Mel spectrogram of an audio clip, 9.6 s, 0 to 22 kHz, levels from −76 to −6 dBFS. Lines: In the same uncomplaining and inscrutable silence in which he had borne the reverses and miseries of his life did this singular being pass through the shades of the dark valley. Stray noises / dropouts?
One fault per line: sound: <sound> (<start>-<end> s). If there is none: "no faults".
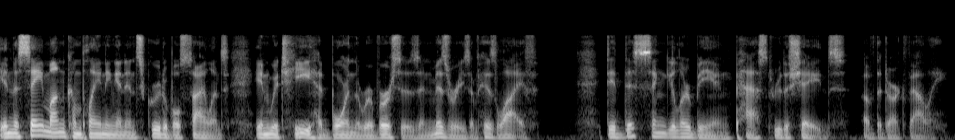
no faults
